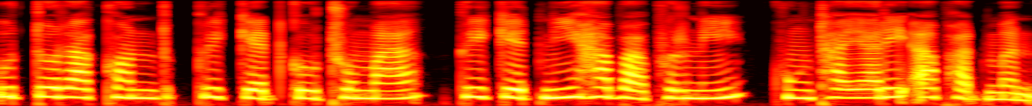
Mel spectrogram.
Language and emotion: Bodo, neutral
